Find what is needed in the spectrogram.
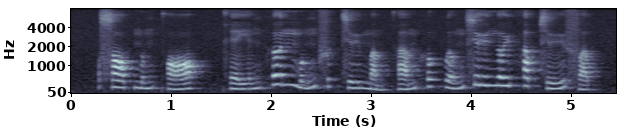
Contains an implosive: no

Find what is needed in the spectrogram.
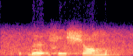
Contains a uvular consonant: no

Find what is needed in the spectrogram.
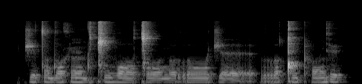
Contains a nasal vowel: yes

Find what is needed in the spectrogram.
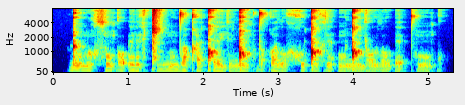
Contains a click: yes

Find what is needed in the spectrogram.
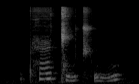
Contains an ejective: yes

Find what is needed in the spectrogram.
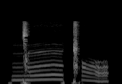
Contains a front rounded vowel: yes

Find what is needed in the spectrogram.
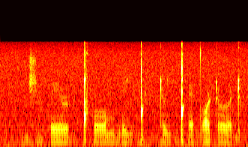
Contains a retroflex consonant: yes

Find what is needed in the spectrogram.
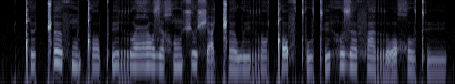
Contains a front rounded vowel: yes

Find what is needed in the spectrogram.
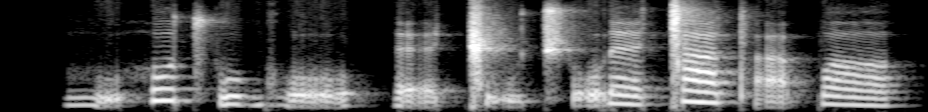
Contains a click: yes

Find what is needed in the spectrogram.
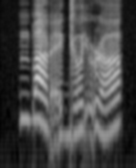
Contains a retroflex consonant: yes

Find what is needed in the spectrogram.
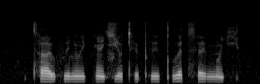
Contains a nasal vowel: yes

